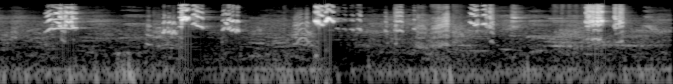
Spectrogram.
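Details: Captive lorikeets at a zoo exhibit, loud grating screeches and harsh squawks in separate bursts about every second, with softer chatter between them and faint low hum behind.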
